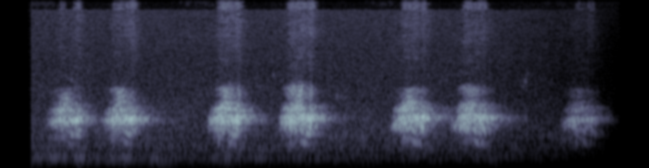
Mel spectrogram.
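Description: Cape Crow giving seven harsh, hoarse caws in pairs, each about half a second long, spaced roughly every half to one second, with a faint low hum underneath.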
